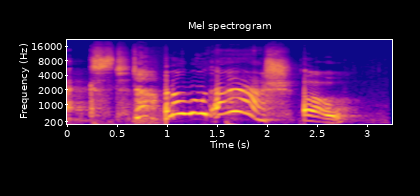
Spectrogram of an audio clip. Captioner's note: gasps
